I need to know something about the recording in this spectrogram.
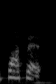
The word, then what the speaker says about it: Babette: how to pronounce it my name is pronounced the French pronunciation is puppet my mama pronounced me bad bit so every time I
